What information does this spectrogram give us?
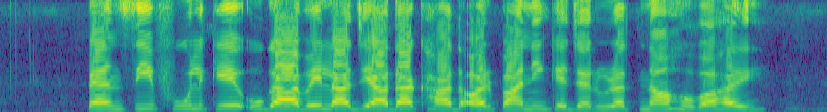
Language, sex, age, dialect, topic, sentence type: Magahi, female, 36-40, Western, agriculture, statement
